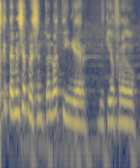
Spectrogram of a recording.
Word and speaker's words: Oettinger: Tienes que decir la O y poner la boca como si dijeras E. Es algo así como Oettinger. Pero bueno. – Oettinger.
